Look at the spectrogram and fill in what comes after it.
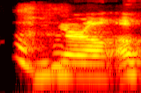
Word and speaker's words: Knerl: No, it's Knerl. – Knerl. Okay. I honestly thought so, but I was just like, I don't know, silent K. I don't know. – Yep, you're right.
